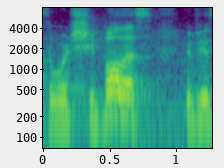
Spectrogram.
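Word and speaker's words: Shibboleth: frame or not by seeing how you could pronounce the word shibolis. If you said sheibis that you're not from a frame.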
